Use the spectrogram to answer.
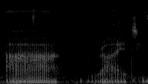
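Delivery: normal talking voice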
